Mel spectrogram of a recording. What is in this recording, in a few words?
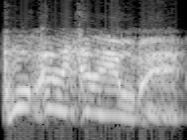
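Serbian aircraft damaged mood high, speech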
